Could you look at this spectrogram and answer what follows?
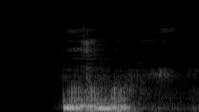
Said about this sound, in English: Sorry, let me clear my throat.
